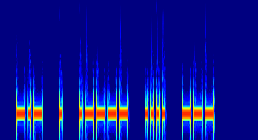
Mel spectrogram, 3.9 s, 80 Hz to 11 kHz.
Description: Morse code, heard as a keyed tone, about 28 wpm, spaced as for 20 wpm, 700 Hz. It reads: KE1HO
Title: USA Call Signs - 5 Characters - 2x Character Spacing - 28wpm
